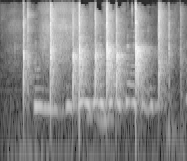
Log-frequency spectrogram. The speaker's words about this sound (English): I'm gonna make it sound like there's more people in here clapping than there. I am so sorry for your ears. Yeah. This is our studio audience right here.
